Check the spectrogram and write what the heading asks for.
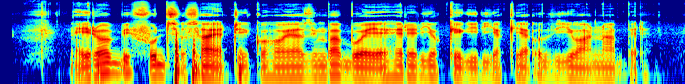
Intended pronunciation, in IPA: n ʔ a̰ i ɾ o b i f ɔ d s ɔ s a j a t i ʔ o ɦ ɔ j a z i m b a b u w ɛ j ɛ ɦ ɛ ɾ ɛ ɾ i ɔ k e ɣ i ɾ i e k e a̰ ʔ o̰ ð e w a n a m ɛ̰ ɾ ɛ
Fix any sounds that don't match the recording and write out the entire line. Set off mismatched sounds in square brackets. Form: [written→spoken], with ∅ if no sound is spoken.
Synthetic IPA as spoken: n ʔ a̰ i ɾ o b i f [ɔ→u] d s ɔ s a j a t i [ʔ→k] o ɦ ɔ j a z i m b a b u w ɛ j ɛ ɦ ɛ ɾ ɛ ɾ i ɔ k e ɣ i ɾ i [e→a] k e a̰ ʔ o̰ ð [e→i] w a n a [m→b] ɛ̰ ɾ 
